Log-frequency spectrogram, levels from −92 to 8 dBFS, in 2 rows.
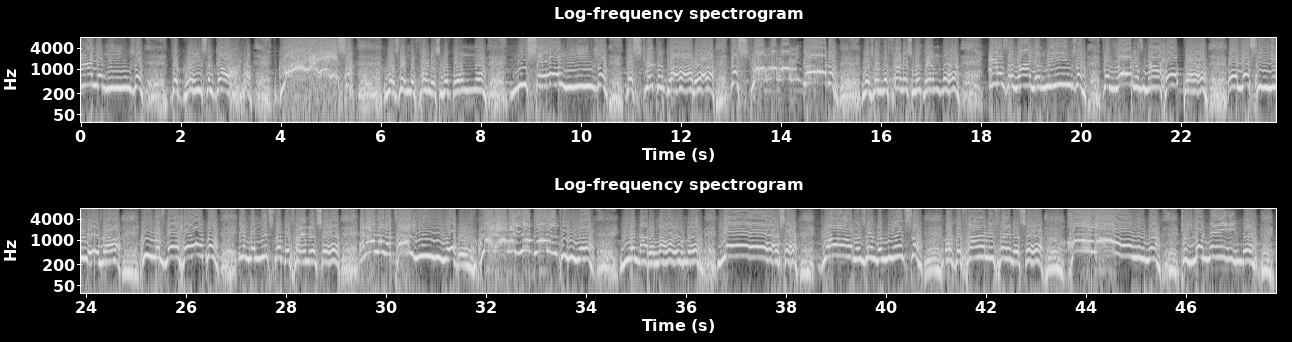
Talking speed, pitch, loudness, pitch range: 95 wpm, 300 Hz, -7 LUFS, 245-350 Hz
